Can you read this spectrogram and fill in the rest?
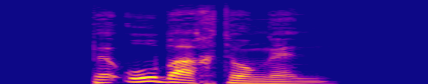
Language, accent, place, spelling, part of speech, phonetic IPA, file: German, Germany, Berlin, Beobachtungen, noun, [bəˈʔoːbaxtʊŋən], De-Beobachtungen.ogg
- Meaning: plural of Beobachtung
